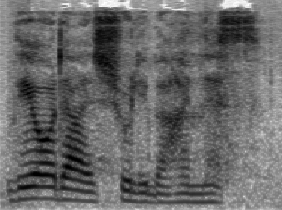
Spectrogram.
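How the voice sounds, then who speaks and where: A woman's voice: low voice, fast talker, slight background noise, lightly acted. A woman playing a resolute, devoted warrior wife of ancient Egypt in a video game, speaking formally and intently. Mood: grim resolve.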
